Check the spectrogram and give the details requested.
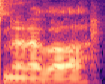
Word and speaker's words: Nineveh: It's Nineveh, isn't it? Yes, it is. It's Nineveh. I've been saying it wrong.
